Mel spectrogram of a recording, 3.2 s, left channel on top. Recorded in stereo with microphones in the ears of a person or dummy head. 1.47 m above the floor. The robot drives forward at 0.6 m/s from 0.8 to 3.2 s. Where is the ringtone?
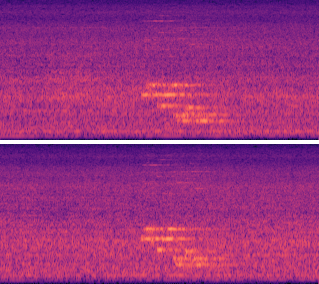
70° right (ahead or behind), 1.5 m; by 2.0 s 65° right (ahead or behind), 1.6 m.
